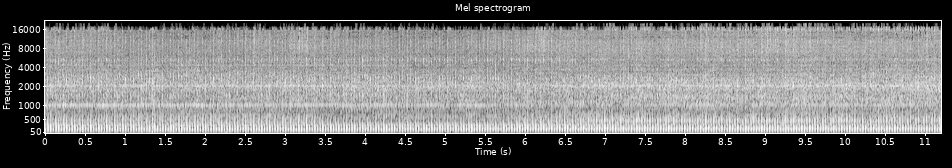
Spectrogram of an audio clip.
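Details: Restored 1972 Dayton 3,000 W electric-start generator, which had sat unused for 30 years, started after reassembly for an RPM check: a steady, even drone at constant speed with no misses, knocks or surging, running smoothly.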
